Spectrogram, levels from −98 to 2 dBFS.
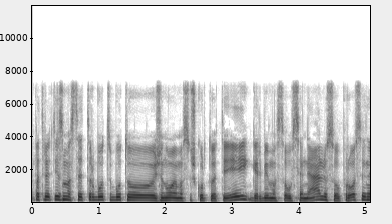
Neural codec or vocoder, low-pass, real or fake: none; 7.2 kHz; real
